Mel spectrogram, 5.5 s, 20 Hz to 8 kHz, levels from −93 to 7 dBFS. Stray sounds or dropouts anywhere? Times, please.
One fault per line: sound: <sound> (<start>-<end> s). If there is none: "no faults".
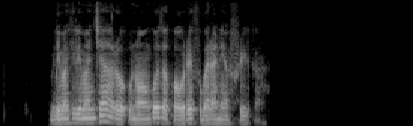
no faults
